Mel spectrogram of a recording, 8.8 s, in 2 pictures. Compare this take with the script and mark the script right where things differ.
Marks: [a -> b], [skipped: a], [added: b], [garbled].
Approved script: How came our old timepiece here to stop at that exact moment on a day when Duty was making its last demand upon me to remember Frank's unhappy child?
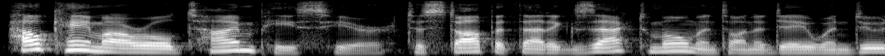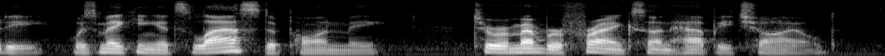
How came our old timepiece here to stop at that exact moment on a day when Duty was making its last [skipped: demand] upon me to remember Frank's unhappy child?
